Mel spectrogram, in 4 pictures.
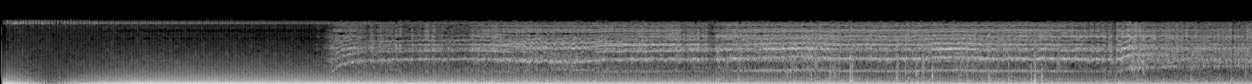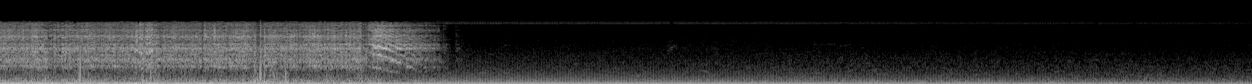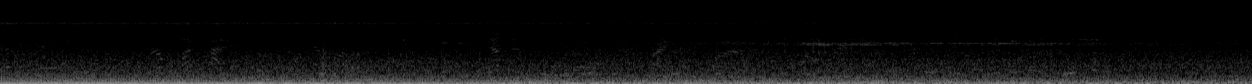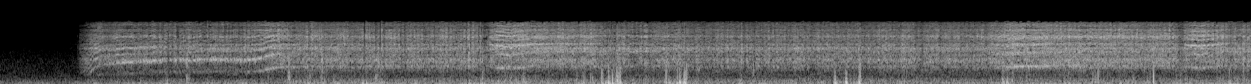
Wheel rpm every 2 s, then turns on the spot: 0, 70, 160, 160, 160, 180, 230, 230, 40, 0, 0, 0, 0, 0, 0, 0, 0, 0, 0, 110, 220, 230, 230, 230, 230.
none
